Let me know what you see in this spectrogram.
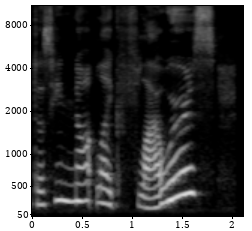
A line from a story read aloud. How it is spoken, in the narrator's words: Victor wails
